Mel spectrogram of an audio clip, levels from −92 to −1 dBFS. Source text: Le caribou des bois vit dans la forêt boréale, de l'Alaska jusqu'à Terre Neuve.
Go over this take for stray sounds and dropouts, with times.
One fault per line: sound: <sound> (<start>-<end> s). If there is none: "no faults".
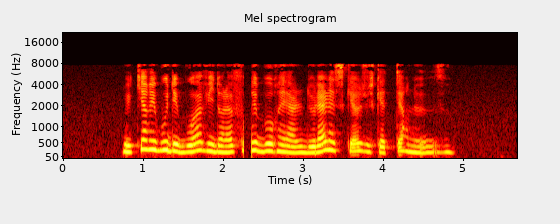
sound: dropout (2.3-2.4 s)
